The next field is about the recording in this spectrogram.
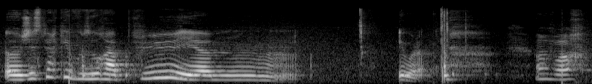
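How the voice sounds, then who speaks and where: A woman's voice: a little high, slow, dark tone, slight background noise, low-quality recording. A young woman chatting through a beauty haul in a casual vlog, rambling with lots of fillers and restarts. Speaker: beauty vlogger.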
